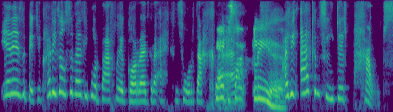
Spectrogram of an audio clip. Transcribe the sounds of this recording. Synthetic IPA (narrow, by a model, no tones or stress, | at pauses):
ɪɾɪzəbɪtʰjɔkʰr̥ɛdidolˠsəvɛdiboːd̚baːχmaəɡɔɾɛdɡədaʔɛkʰənsuːrdaχrɛɡzak̚tliajθɪŋkɛkʰənsuwdɪd̥pʰawnts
